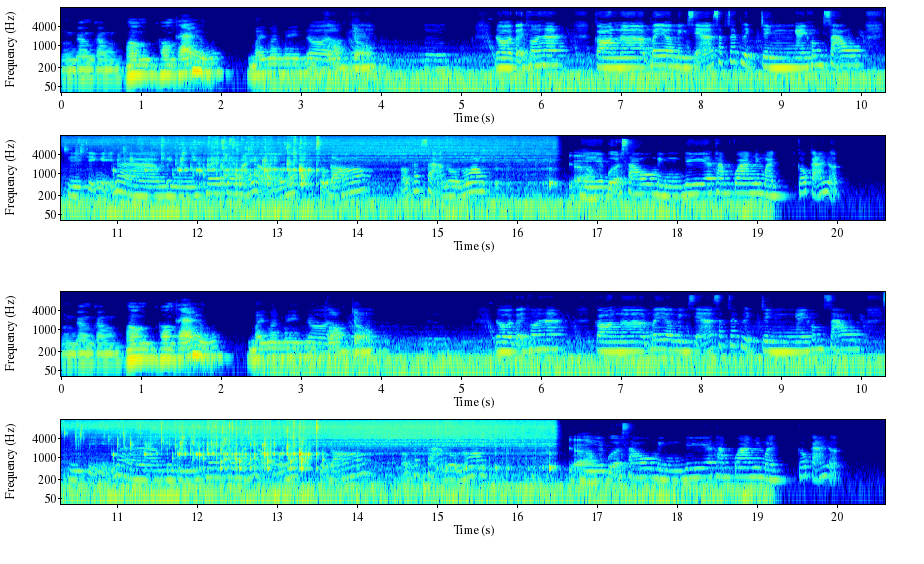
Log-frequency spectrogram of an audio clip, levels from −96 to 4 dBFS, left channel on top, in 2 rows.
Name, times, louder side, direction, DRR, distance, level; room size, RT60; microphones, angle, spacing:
voice 1, 0.0-2.0 2.3-3.9 16.6-17.0, equal, 5° right, 0.5 m, -43 dB
sound 1, 2.4-19.2, equal, 35° left, 0.8 m, -50 dB
voice 2, 3.1-4.1 4.5-14.2 14.5-15.7 16.8-20.0, left 4 dB, 70° left, 0.5 m, -46 dB
sound 2, 10.3-16.5, right 8 dB, 80° right, 0.5 m, -37 dB
3.4 x 2.0 x 3.6 m
head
